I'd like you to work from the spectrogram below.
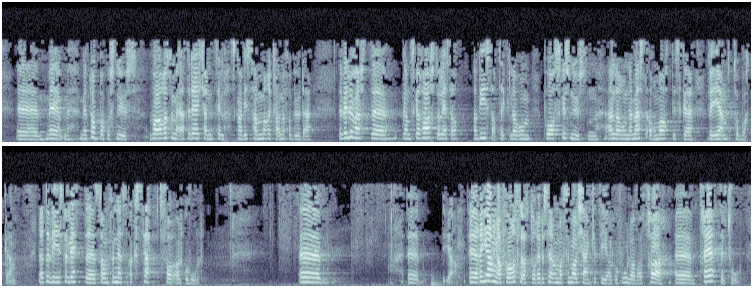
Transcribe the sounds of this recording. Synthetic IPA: mɛmɛt̪ʰɔp̚bɑkːɔsnʉːs | ʋɑːʁəsɔmɛɛ̰t̪ːəd̪ɛæçɛnːət̪ʰɪlskɑhɑːd̪ɪsɑmːəʁɛkʰlɑːməfɔɾbʉːd̪ə | d̪̥ɛʋɪlːəjʊʋæʁt̪ɡɑnskəʁɑːʁt̪ɔleːsə | ɑʋiːsɑ̰ʁt̪ʰɪkləɾɔm | pʰoːskəsnʉːsn̩ɛ̰lːəɾɔmd̪ɛnmɛst̪ɑ̰ʁʊmɑːt̪ɪskə | ʋɛɛmt̪ʰɔbɑkːə̰n | d̪̥ɛt̪ːəʋiːsəlɪt̪ːsɑmfʉnəsɑ̰ksɛpt̪fɔʁɑ̰lkʊɦuːl | jɑ̰ːʁɛjeːɾɪŋəhɑfoːʁəslot̪ːɔʁɛd̪ʉseːʁəmɑksɪmɑːlçɛŋkət̪ʰiːɑlkʊhuːloːʋəʁfʁɑː | t̪ʰɾeːt̪ʰɪlt̪ʰṵː

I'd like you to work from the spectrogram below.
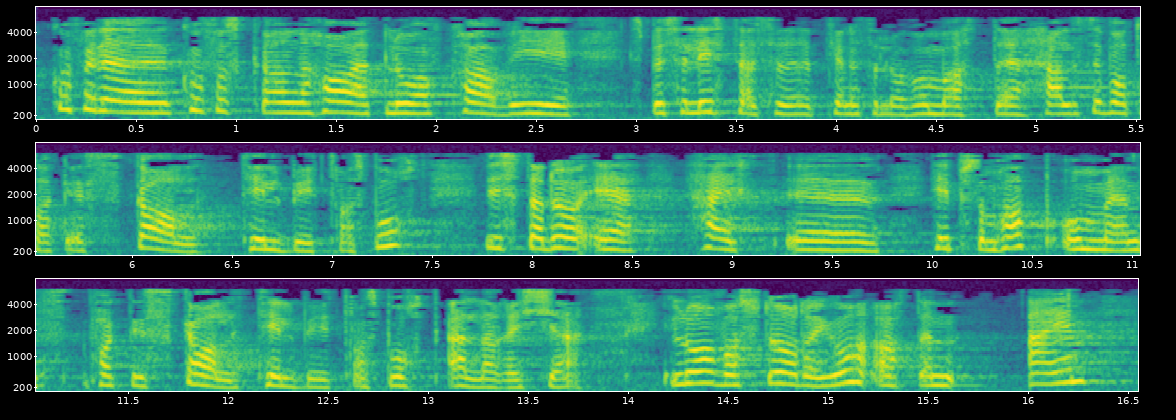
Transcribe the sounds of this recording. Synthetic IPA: kʰʊfɔd̪ɛkʰʊfɔskɑlɦɑːɛt̪loːʋkʰɾɑːʋɪspɛsɪɑlɪst̪hɛlsət̪ʰjɛːnəst̪əloːʋɔmɑt̪hɛlsəfɔːt̪ʰɑːkəskɑlt̪ʰɪlbyːt̪ʰɾɑnspɔɾt̪ʋɪsd̪ɛd̪oːʔɛɾhæɪlt̪ | hɪpsɔmhɔpːɔmɛnsfɑk̚t̪ɪskskɑlt̪ʰɪlbyːt̪ʰɾɑnspɔɾt̪ʰɛlːəɾɪçːəloːʋɑst̪oːd̪ɛjʊɑt̪ɛn | æɪn

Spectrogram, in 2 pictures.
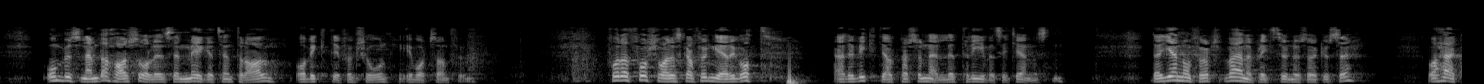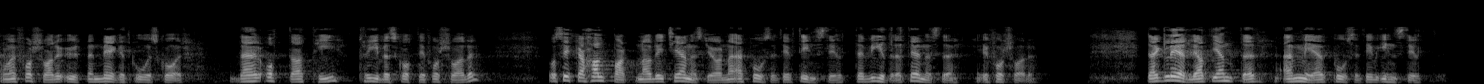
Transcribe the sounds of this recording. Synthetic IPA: ʔʊmbʉːd̪snɛmnd̪əɦɑɾsoːleːd̪əsæɪnmeːɡət̪sɛnt̪ʰɾɑːlʔɔʋɪkt̪ɪfʉŋkʂuːnɪ̰ʋɔʈsɑ̰mfʉ̰n | fɔɾɑt̪fɔʂʋɑːɾəskɑfʉŋɡeːɾəɡɔt̪ː | ʔæ̰ɖɛʋɪkt̪ɪɑt̪̚pʰæʂʊnɛlːət̪ʰɾiːʋəsɪt̪ʰjeːnəst̪n̩ | d̪̥ɛæɾjɛnːɔmføːʈʋæːɳəpʰɽɪkt̪sʉnd̪əʂøːkəlsə | ʔɔɦæːɾkʰɔmːəɾfɔʂʋɑːɾə̰ʔʉːt̪mɛmeːɡət̪ɡuːəskoːɾ | d̪ɛæɾɔt̪ːət̪ʰiːt̪ʰɾiːʋəsɡɔt̪ːɪfɔʂʋɑːɾə | ɔsɪɾkɑhɑlpɑʈɳ̩ɑʋd̪ɪt̪ʰjeːnəst̪əjøːɾɳəʔæ̰ɾpʰusɪt̪ʰiːft̪ɪnst̪ɪlt̪ʰːd̪ɪʋiːd̪ɾət̪ʰjeːnəst̪əɪ̰fɔʂʋɑ̰ːɾə̰ | d̪̥ɛæɾɡleːd̪lɪɑt̪jɛnt̪əɾæ̰ɾmeːɾpʰusɪt̪ʰiːʋɪnst̪ɪlt̪

